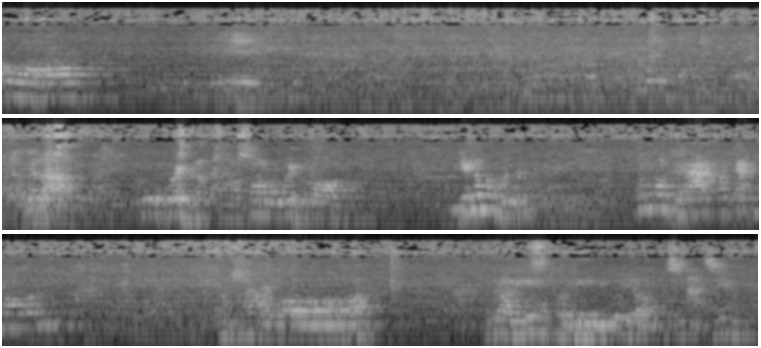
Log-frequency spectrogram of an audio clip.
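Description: An elderly man speaks slowly into a microphone, heard through loudspeakers in an echoing hall.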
